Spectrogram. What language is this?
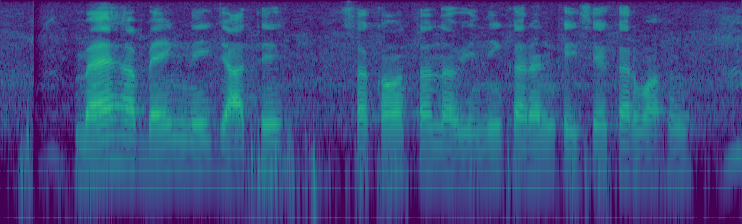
Chhattisgarhi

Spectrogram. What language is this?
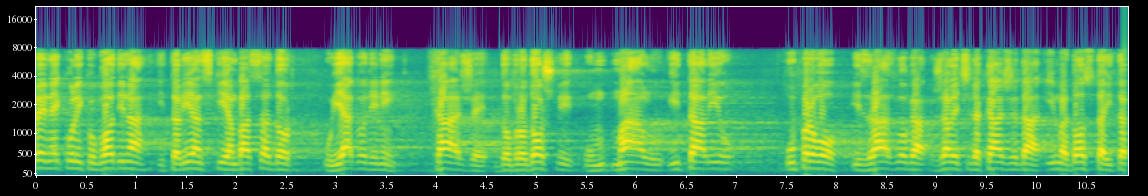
Serbian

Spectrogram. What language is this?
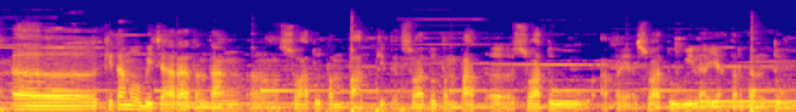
Indonesian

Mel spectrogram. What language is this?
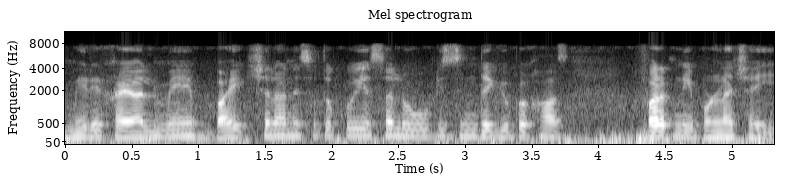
Urdu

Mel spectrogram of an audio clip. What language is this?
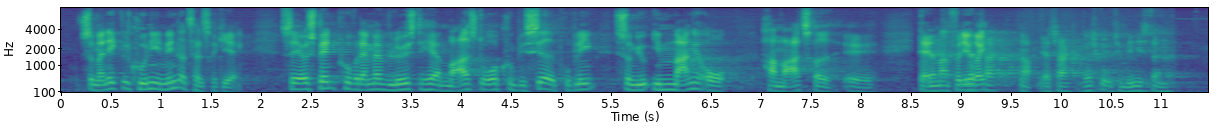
Danish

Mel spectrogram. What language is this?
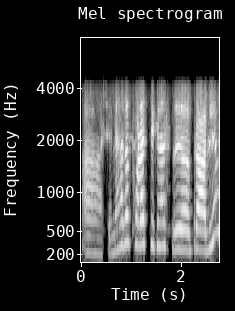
Kashmiri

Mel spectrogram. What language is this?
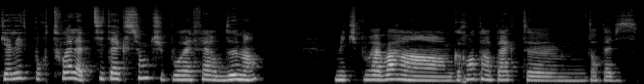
French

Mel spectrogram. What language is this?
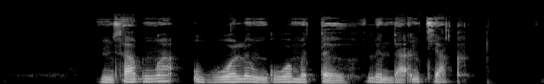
Ngombale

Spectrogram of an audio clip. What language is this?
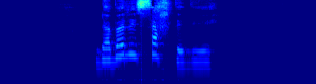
Pashto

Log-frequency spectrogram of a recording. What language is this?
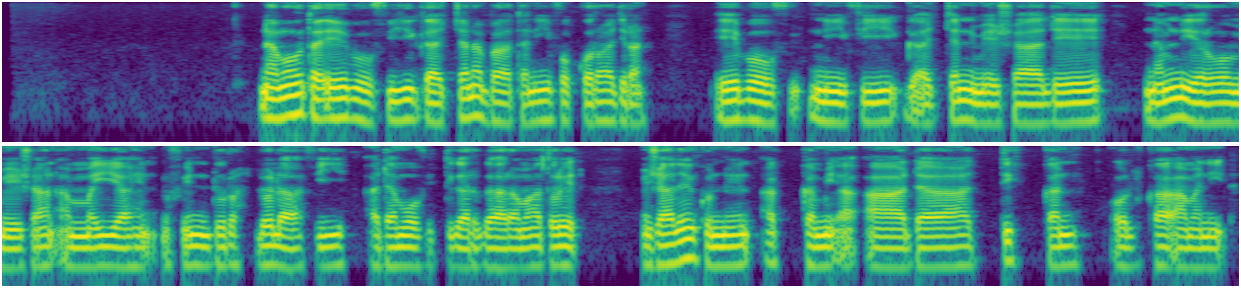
Oromo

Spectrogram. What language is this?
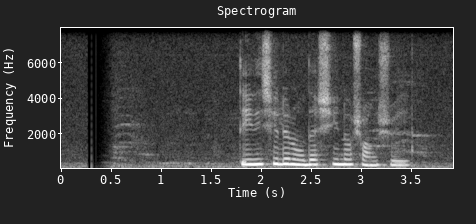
Bangla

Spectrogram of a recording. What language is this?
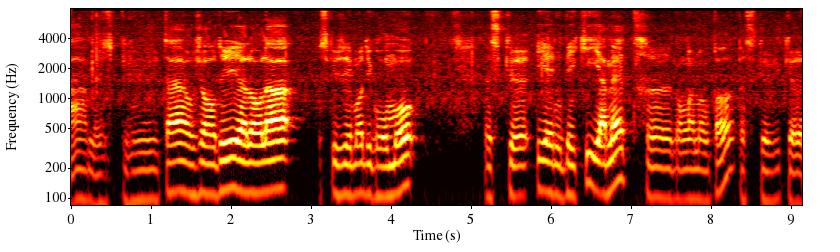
French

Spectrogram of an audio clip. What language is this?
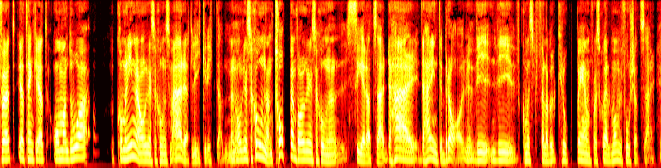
Swedish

